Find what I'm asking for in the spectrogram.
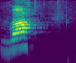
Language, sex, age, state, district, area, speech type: Punjabi, female, 30-45, Punjab, Amritsar, urban, read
